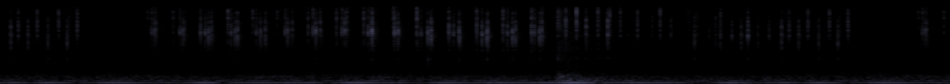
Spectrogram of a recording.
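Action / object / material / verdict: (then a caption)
tap / plastic lipstick tube / plastic / none. Long acrylic nails tap rapidly and irregularly on a slim pink and black plastic Essence liquid lipstick tube, hollow and filled, held above a table. The taps are bright, dry clicks with very short decay, coming in quick bursts with brief pauses over a low steady hum.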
